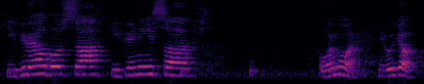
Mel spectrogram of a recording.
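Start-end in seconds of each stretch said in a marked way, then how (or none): none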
